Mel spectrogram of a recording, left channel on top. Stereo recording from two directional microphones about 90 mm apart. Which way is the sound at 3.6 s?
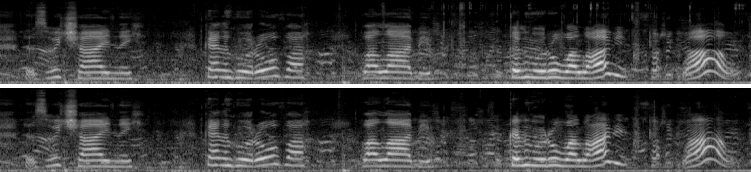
45° right (ahead or behind).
